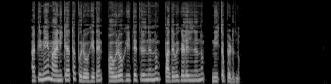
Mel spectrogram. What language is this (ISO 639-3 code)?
mal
